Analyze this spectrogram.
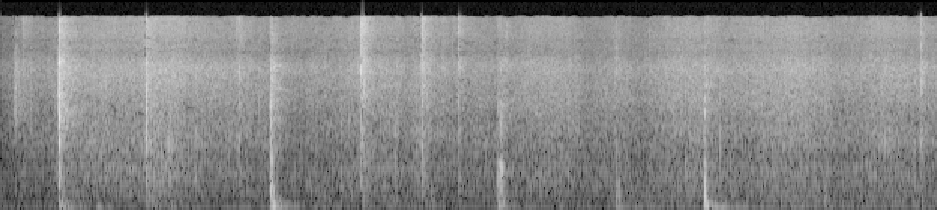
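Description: Leafy branches rustle and crash down.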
